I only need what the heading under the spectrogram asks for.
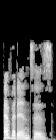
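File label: "evidences", British English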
